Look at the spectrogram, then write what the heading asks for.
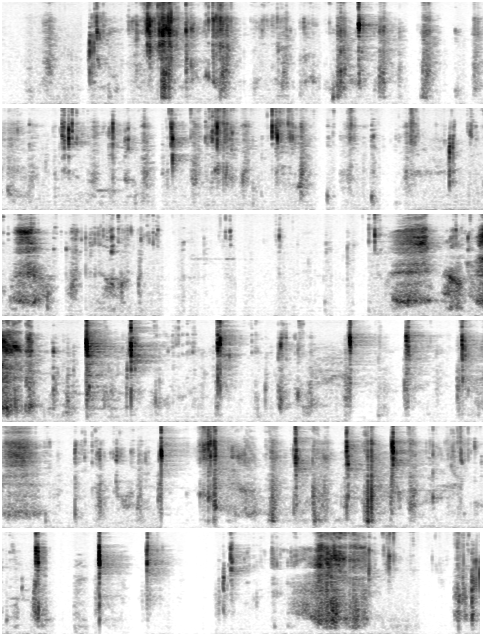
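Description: Close-miked chewing and crunching of hand-fed mouthfuls of food, with wet mouth clicks, in irregular bursts; louder clusters about halfway and near the end.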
